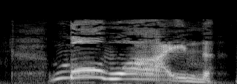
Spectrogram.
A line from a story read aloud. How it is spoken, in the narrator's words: the fat, fair-headed prick petulantly booms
